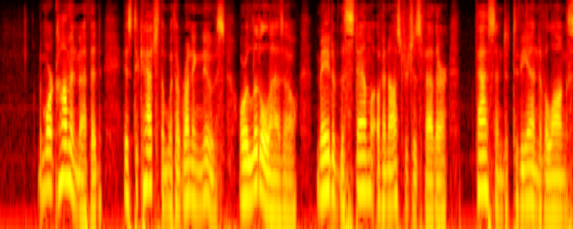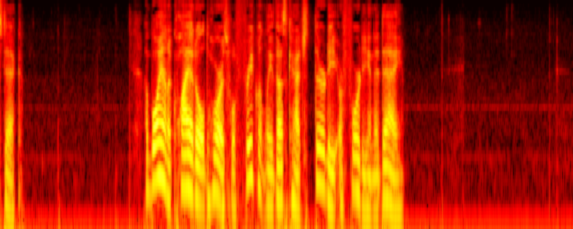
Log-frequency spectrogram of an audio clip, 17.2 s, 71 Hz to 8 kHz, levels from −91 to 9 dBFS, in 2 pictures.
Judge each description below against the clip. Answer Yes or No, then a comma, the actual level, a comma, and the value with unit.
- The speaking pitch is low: Yes, low, 125 Hz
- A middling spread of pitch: No, wide, 6.8 semitones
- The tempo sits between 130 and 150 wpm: No, average, 165 wpm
